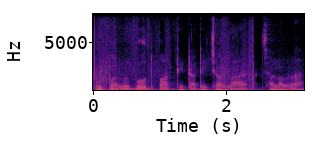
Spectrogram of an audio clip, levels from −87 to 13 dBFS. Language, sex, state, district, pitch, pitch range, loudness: Hindi, male, Bihar, Araria, 130 Hz, 120-135 Hz, -35 LUFS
